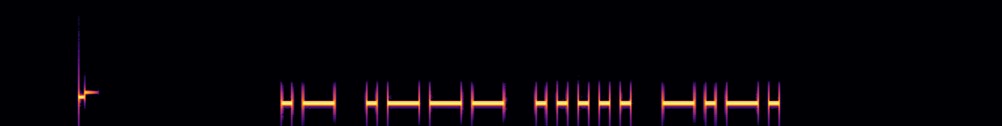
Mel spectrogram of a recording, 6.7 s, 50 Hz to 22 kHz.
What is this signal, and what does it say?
Morse code, heard as a keyed tone, about 17 wpm, 700 Hz. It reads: AJ5C
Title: NA SOTA Chaser Callsigns 17wpm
